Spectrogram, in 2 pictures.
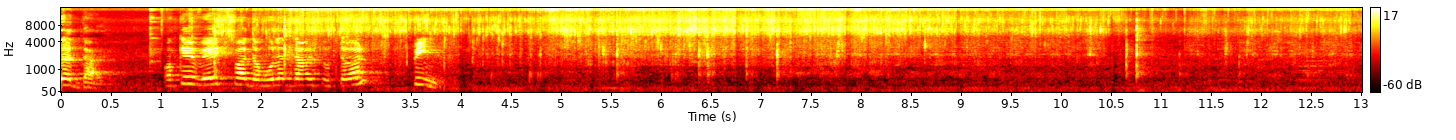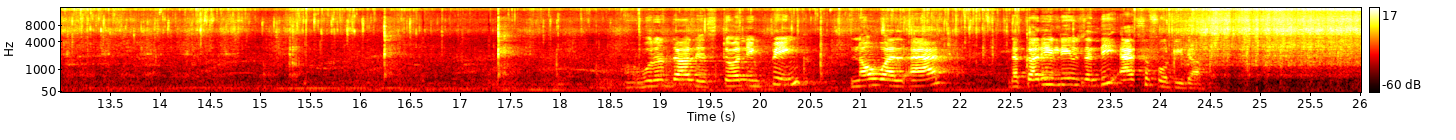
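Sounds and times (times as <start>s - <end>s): spatula stirring: 1.5s - 22.5s
seeds sizzling in oil: 1.6s - 22.7s, 23.7s - 26.0s.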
